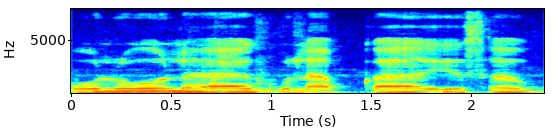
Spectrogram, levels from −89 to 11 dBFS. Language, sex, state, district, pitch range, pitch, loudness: Hindi, male, Bihar, Muzaffarpur, 110-115 Hz, 110 Hz, -12 LUFS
